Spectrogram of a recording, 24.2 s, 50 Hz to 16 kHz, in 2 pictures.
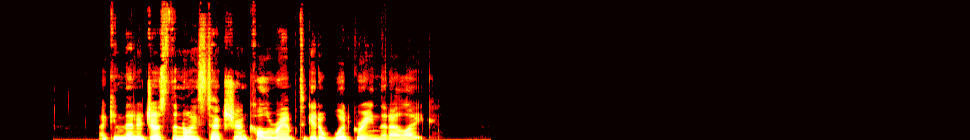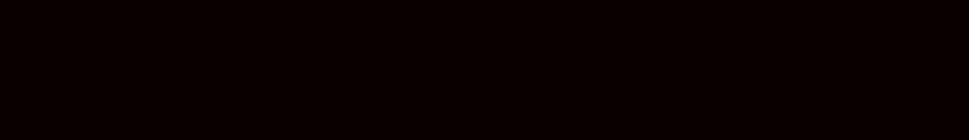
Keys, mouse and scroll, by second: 3.2 KP_4, 3.5 KP_0, 7.0-9.3 drag, 9.3 KP_3, 13.9-24.2 drag.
